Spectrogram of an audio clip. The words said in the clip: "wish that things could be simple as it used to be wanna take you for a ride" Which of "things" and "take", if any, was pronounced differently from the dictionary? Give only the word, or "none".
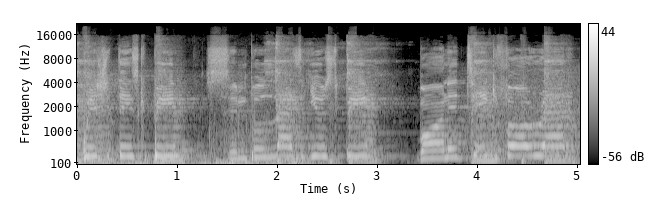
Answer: none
